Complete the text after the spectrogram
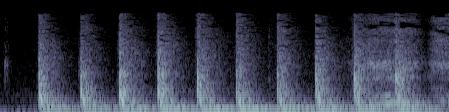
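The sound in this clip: Knocking on a door: a fast, steady run of many firm raps in an even rhythm, heard alone with no voices.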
